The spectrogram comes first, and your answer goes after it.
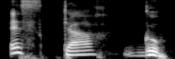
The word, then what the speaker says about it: escargot: Ici, nous avons le mot escargot. Escargot, le G se prononce G.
